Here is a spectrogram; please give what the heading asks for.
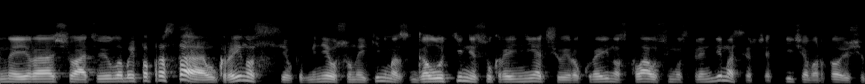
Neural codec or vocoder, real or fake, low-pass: none; real; 7.2 kHz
